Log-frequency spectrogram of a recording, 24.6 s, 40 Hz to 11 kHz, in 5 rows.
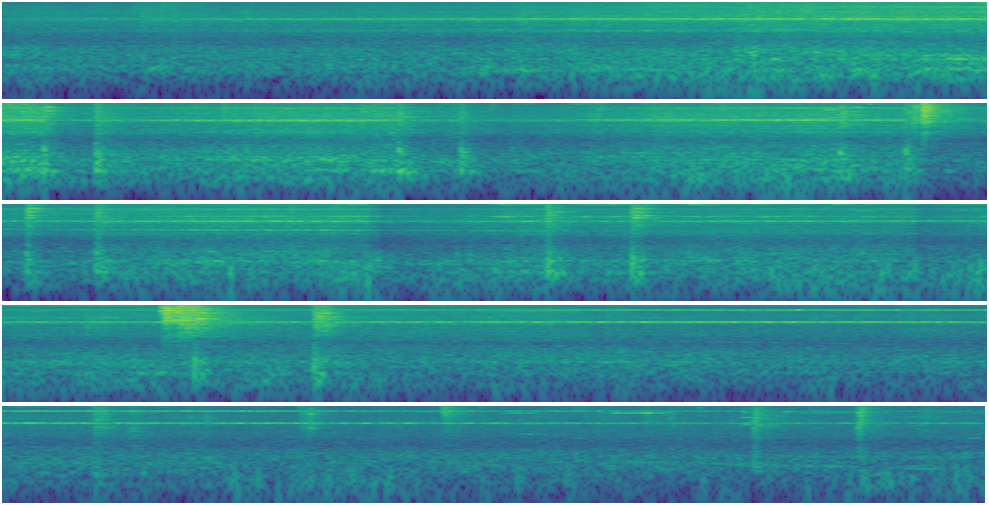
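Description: Norwegian State Railways Class 75 (Stadler FLIRT) electric multiple unit pulling into the station and slowing to a stop. Its wheels rumble and give a steady high squeal, with several sharp clicks as they run over the rail joints and points. It grows louder as the train draws alongside, then eases off.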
